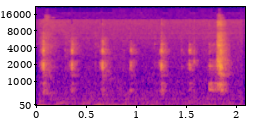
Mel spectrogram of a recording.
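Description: Regular ticking clicks, about four per second, sound slightly tinny and amplified, as if played through a small speaker, with no talking.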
